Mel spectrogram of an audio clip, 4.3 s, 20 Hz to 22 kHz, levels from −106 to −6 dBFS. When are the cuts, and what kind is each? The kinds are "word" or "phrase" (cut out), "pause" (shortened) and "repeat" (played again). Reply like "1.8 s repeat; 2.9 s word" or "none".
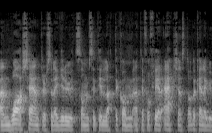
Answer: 1.0 s word

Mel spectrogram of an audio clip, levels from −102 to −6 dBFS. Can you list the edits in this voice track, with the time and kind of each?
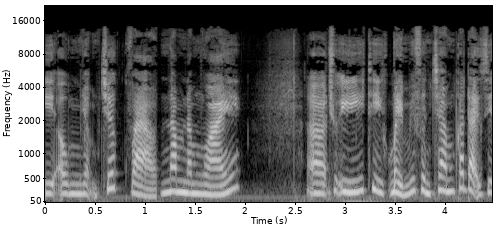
1.2 s word; 2.8 s word; 3.4 s word

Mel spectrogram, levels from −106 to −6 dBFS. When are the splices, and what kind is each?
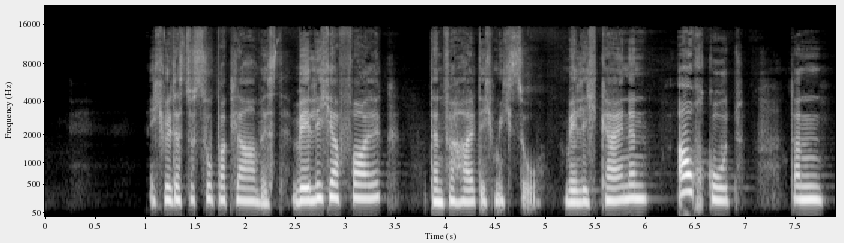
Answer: none

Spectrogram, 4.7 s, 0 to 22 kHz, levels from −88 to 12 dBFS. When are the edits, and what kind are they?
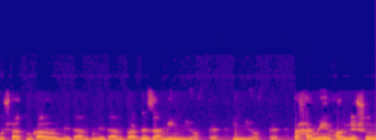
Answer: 1.1 s repeat; 2.9 s repeat

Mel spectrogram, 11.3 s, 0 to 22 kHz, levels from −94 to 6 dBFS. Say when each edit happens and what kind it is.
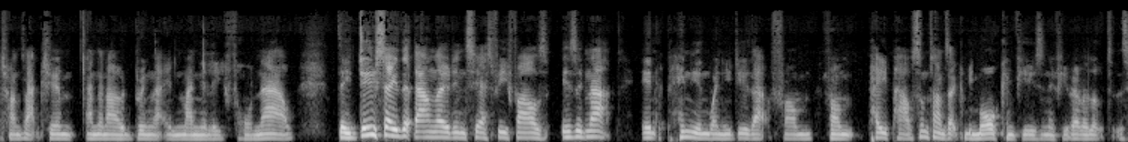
4.1 s word; 5.8 s phrase; 6.6 s word; 7.1 s word; 8.2 s pause; 9.7 s word

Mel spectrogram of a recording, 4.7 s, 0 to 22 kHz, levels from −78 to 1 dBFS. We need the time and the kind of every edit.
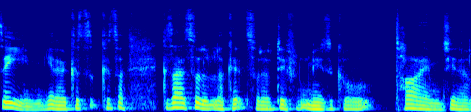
none

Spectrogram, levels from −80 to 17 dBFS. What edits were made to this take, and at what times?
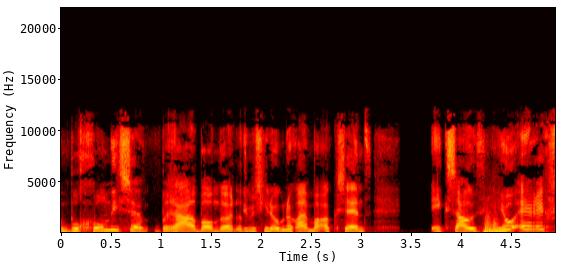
1.8 s word; 2.3 s word; 3.3 s pause

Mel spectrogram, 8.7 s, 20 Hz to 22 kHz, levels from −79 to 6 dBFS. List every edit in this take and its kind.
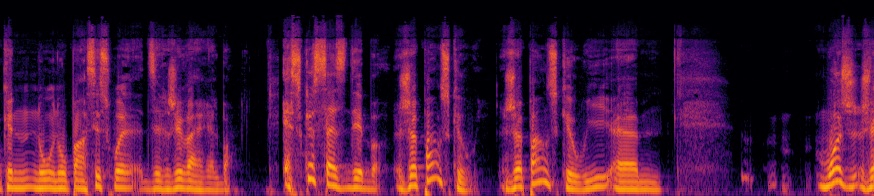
2.8 s pause

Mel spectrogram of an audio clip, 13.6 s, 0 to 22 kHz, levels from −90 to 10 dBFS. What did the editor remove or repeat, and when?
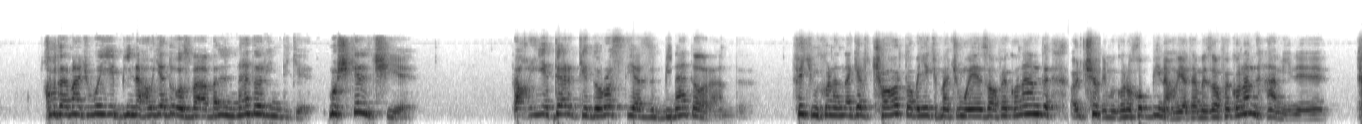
3.2 s pause; 5.5 s phrase; 6.7 s word; 11.0 s word

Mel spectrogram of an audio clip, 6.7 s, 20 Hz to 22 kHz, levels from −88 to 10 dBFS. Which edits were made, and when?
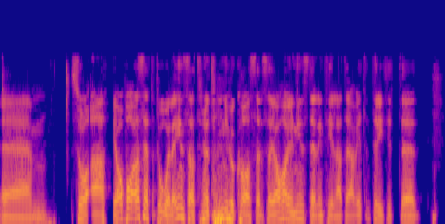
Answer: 1.7 s word; 2.3 s word

